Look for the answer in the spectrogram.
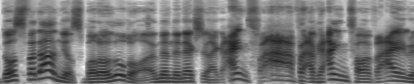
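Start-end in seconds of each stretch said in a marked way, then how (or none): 0.0-1.5 made-up Russian gibberish; mock Russian. Man imitating his date's phone call, mock Russian. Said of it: "sound like ... Russian". 2.2-4.1 counting in an imitation German accent; mock German. Man imitating his date's phone call, mock German. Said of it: "and German".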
